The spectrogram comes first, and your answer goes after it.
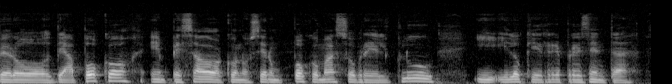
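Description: A man's fairly low, dark and mellow voice, fairly slow and fairly even in intonation, in a very clean recording with a silent background. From US, Arizona. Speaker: football fan. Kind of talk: personal story.

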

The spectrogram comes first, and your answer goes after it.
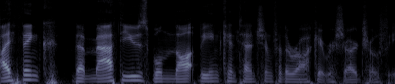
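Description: This man has an Ontario accent, a bright, sharp tone and lively intonation. The recording is very clean and dry, with a close sound, no echo and a silent background. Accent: Canadian (Ontario). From Toronto, Canada (Rexdale). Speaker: hockey podcast co-host. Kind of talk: casual chat.

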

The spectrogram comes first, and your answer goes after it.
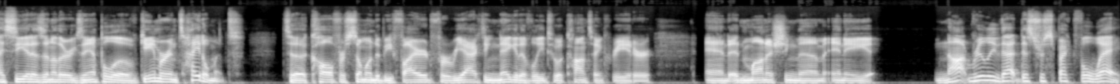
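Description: At a fairly quick pace, a man with a fairly low pitch and a bright, sharp tone speaks with ordinary pitch variation and very even loudness. The recording is very clean, with a silent background. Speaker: podcast host and live streamer. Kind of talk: solo podcast commentary.

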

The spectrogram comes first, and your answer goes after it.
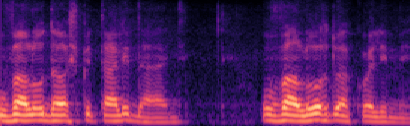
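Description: Pitch varies in an ordinary way in a normal speaking voice. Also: man. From Brazilian Northeast. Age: 40s. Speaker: Anglican clergy / Bible reflection speaker. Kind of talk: biblical reflection, homily-style.

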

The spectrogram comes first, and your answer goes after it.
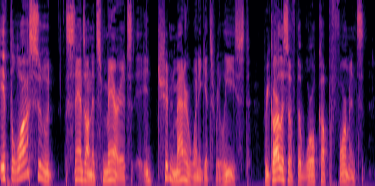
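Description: Pitch moves through very wide swings. Behind the voice the background is silent, and the recording is very clean. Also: man, medium pitch for a man, moderate pace. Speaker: podcast host. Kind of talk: casual podcast banter.

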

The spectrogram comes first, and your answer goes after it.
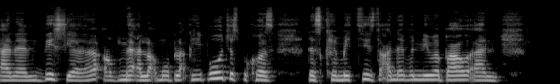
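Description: A woman speaks at a fairly quick pace with a Birmingham accent. Her pitch is medium, and the recording is very clean with a silent background. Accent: Birmingham (Brummie) English. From Birmingham, England. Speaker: podcaster, university student. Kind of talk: casual solo podcast monologue. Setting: university accommodation room. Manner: fast talker; casual, chatty, stumbles over words.

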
